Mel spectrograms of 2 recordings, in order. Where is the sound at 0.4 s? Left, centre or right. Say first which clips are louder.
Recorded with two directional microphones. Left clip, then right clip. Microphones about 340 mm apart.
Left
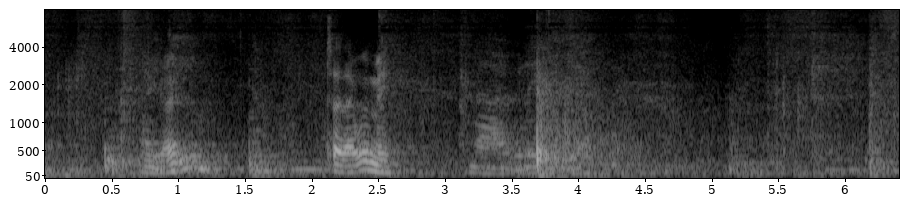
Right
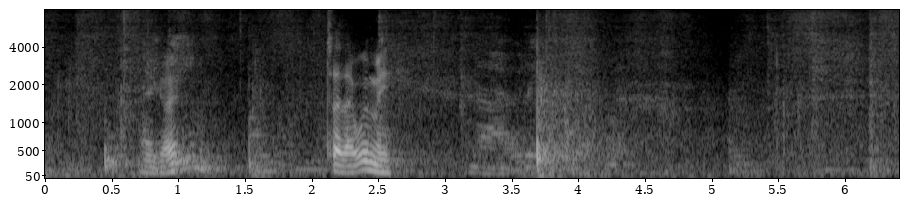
Right 2 dB; right.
